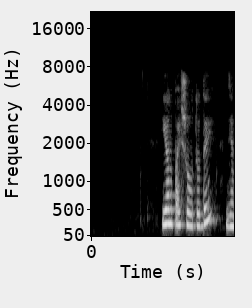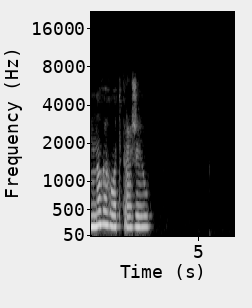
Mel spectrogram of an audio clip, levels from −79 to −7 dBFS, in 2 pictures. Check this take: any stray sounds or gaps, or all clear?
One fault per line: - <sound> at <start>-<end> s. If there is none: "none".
none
